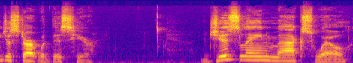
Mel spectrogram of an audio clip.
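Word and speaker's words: Ghislaine: Gizlane Maxwell, some say Gizlane. I think she even pronounces her own name Jizlane if I'm correct.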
